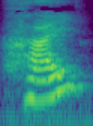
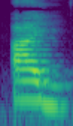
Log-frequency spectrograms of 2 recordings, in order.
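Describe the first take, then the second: First: The h at the start is breathed out. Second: The h at the start is silent. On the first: The speaker calls it right. "je prends ma respiration pour pouvoir prononcer le H" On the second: The speaker calls it wrong. "je ne vais pas dire"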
